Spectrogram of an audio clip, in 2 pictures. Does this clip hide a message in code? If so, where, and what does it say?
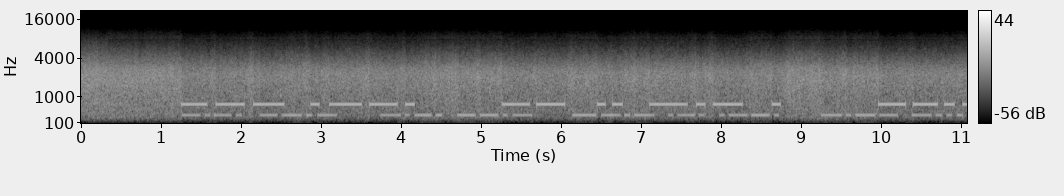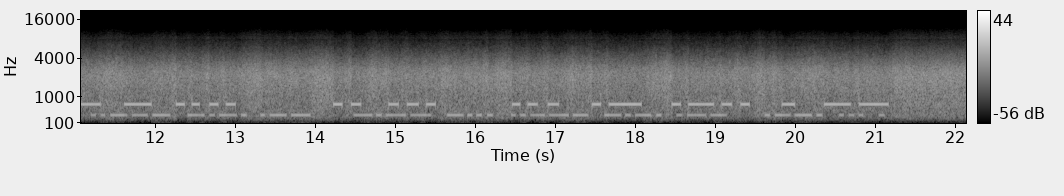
Yes: Morse code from 1.2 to 21.2 s, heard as two keyed tones, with radio static. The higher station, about 11 wpm, 750 Hz: OP MIKE QTH IS SALEM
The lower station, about 19 wpm, 370 Hz: CQ CQ QRP YB2CW YB2CW PSE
